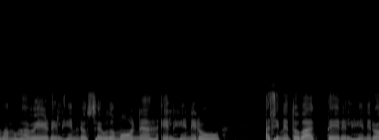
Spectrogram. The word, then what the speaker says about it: Pseudomonas: como lo ven ahí se escribe pseudomonas con s al final no es pseudo mundo porque es una le pongo pseudo mundano el nombre correcto es pseudomonas su taxonomía esta bacteria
